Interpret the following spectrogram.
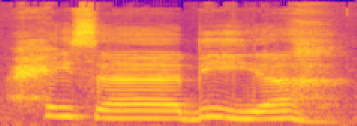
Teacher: हिसाबियह, हा के मखरज का आपने ध्यान रखना है और अलिफ मद्दा को अदा करना है। आखिर में हा की आवाज़ ज़रूर आनी चाहिए। ये जो आपको नज़र आ रही है हा, इसकी आवाज़ हिसाबियह, ये आवाज़ ज़रूर आनी चाहिए।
